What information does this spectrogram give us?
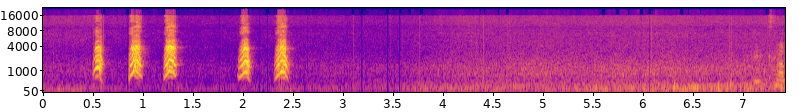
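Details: Pet Moluccan cockatoo on a patio in the evening, barking at dogs: five sharp, loud, clipped barks in quick succession within two seconds, then quiet low background hum.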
